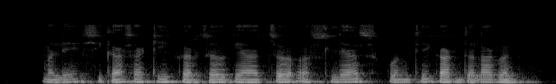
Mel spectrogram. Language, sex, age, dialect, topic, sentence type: Marathi, male, 18-24, Varhadi, banking, question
